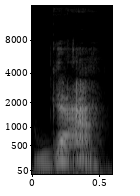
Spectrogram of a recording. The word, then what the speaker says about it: Gogh: Like I said in my introduction, if you were to go to Holland and ask for the Vincent van Gogh Museum, they probably would correct you and say his name is Gogh, because that is how they say it in his home country.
